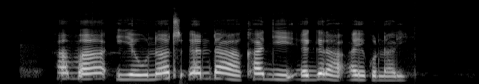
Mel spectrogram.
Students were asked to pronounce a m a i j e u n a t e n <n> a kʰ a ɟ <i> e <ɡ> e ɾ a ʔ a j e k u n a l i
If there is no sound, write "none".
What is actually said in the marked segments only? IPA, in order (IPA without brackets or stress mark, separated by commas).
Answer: d, i, ɡ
